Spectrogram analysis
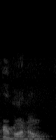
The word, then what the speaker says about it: hermano: so H doesn't exist you put it in a lot of words but it's silent hermano stuff like that right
